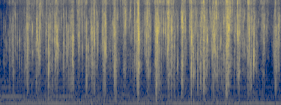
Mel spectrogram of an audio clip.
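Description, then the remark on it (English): Wet chomping and chewing, a steady run of moist crunches and squelches as someone chews flesh, coming from behind the listener, with no talking. “The sound of someone chewing flesh.”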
